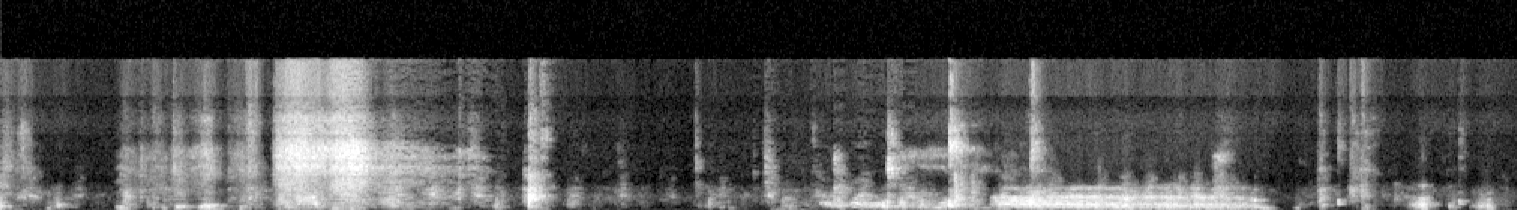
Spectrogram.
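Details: Siberian Husky puppies give scattered short whimpers, then a sustained, wavering whine-howl lasting about two seconds before the yelps break up again. Faint voices are heard in the background.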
